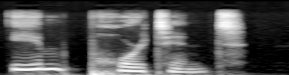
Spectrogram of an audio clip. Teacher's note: Important. The second syllable is stressed.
